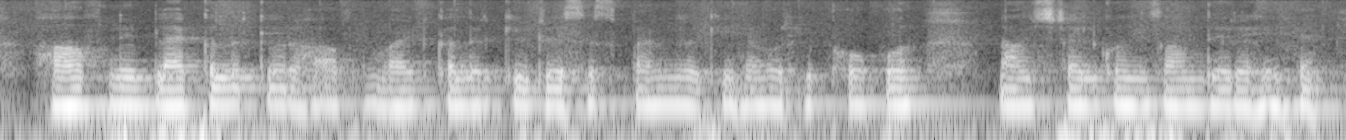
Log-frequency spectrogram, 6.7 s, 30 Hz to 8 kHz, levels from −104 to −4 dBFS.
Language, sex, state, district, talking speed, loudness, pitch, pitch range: Marwari, male, Rajasthan, Churu, 225 wpm, -17 LUFS, 120 Hz, 115-120 Hz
